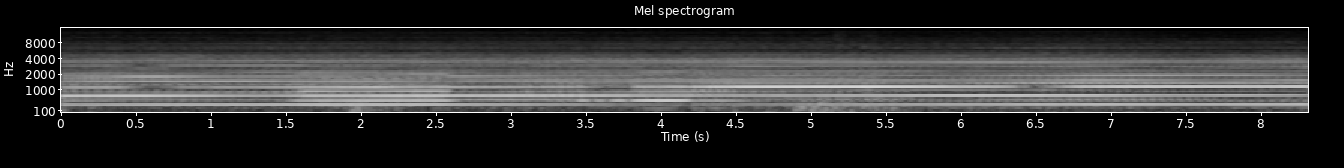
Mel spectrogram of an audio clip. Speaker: It's in a harmonic with the lubrication and the Yeah. bearings. Yeah. And this wasn't balanced with Tesla's patent. If we could perfect Tesla's balancing patent, we shouldn't be able to hear anything.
